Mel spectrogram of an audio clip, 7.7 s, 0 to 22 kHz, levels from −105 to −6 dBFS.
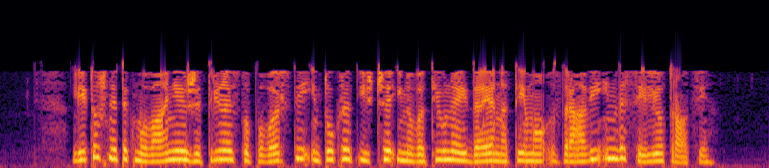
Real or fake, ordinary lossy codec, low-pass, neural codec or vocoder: real; AAC, 16 kbps; 19.8 kHz; none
